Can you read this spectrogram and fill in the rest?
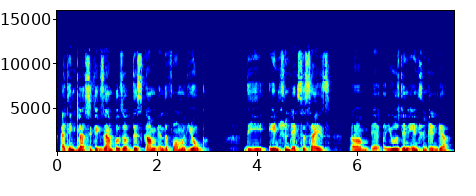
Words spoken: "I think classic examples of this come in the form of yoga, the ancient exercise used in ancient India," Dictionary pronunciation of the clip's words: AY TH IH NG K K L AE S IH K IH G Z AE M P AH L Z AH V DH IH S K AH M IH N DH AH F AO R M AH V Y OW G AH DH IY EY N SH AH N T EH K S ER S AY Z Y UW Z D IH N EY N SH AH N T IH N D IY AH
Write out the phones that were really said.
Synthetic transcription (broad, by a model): AY T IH NG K K L AE S IH K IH G Z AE M P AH L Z AH V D IH S K AH M IH N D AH F AO R M AH V Y OW G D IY EY N SH AH N T EH K S ER S AY Z Y UW Z D IH N EY N SH AH N T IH N D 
